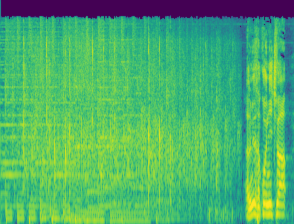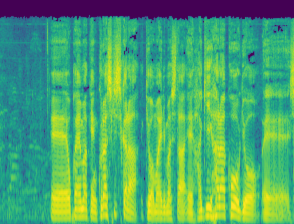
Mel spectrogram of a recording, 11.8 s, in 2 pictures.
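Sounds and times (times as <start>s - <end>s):
audience applause: 0.0s - 4.8s
speech: 4.9s - 5.8s, 6.9s - 11.7s.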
